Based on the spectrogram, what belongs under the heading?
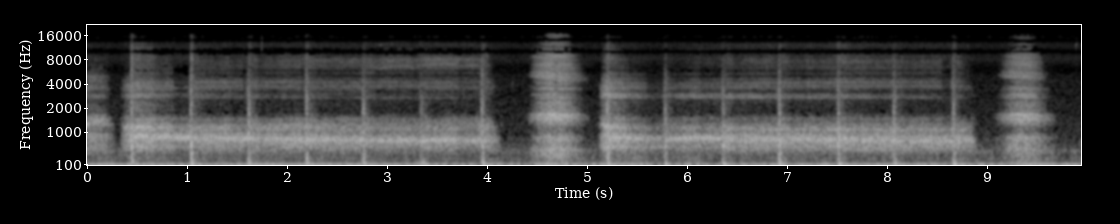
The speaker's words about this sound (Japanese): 基本的には息の出し入れに声を乗せるだけです。さあ、一緒にやってみましょう。えー、っと、歯の口で7拍吐いて8拍目に吸う。この繰り返しをちょっとやってみますね。聞いてってみてください。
